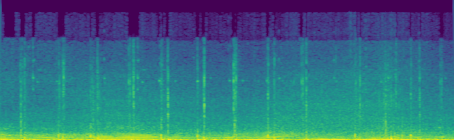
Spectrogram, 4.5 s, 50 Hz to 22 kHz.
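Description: Horse hooves clip-clop at a steady walking rhythm in The Witcher 3 video game, moderately close and continuous over a bed of game music, with no talk over it.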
